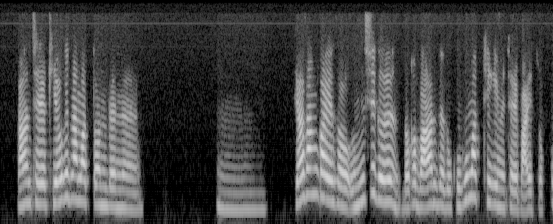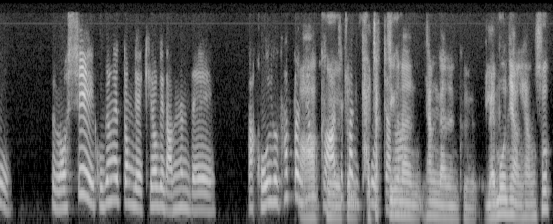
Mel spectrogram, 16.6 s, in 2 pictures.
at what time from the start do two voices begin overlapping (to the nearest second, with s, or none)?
13 s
